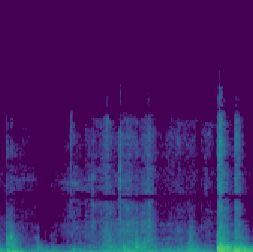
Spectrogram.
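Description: Faint scraping and light knocking of a man's hand and arm working against the plastic drum and tub of a top-loading washing machine.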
